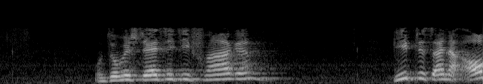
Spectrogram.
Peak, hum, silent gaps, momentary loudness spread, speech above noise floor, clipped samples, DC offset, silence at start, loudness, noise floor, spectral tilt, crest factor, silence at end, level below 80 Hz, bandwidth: -8 dBFS; none; none; 16 LU; 34 dB; under 0.1%; under 0.1%; 0.95 s; -24 LUFS; -57 dBFS; -3.5 dB/octave; 18 dB; 0 s; -62 dBFS; 5.8 kHz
